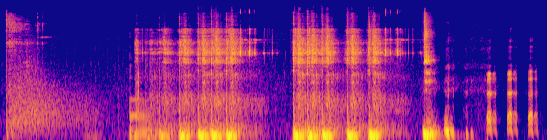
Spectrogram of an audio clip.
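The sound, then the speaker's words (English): Gunfire from a weapon: two rapid, loud bursts of repeated shots, then a handful of separate single shots that fade in force toward the end. “Forgive me while I fire off my weapon.”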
